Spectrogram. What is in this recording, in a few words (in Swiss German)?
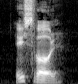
"usswahl", alsace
